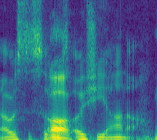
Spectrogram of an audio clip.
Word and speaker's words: Oceania: Even on like the Australia or like the Oceania yep. – service. I've never known how to pronounce that word. – Oceania.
